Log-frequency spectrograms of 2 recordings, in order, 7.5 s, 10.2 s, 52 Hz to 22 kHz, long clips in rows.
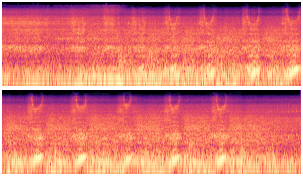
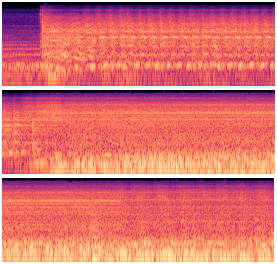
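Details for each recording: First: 1965 Plymouth Fury wagon V8, throttle blipped open: uneven, lumpy surges about twice a second with a stumbling beat. One fuel injector is not firing at all and one sprays light, causing a misfire. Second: 1965 Plymouth Fury wagon with Holley EFI, after reseating injectors and fixing connectors: fires straight up, settles to an even idle, picks up smoothly with no misses; all cylinders running clean.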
